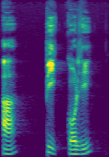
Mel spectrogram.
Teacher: the two words a piccoli together are pronounced as if there were two p's there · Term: radopiamento fonocintatico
